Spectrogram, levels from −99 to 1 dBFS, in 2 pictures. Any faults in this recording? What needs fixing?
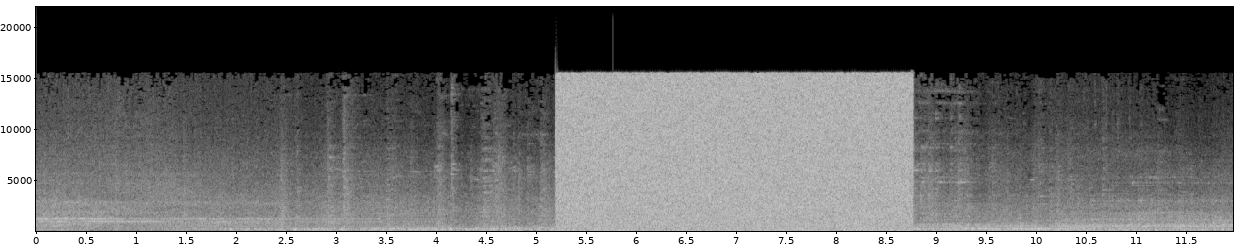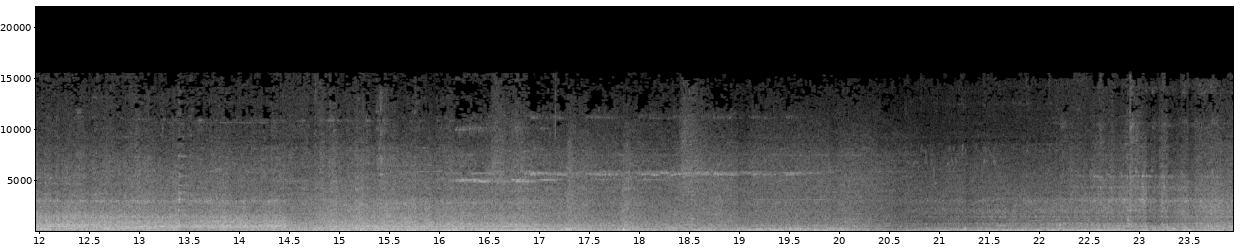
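From 5.20 to 8.77 s there's a wrong sample width fault: loud noise with the real sound buried underneath, slowed to 0.667 times speed and pitch, which fits 24-bit packed samples being read as 16-bit and mashing neighbouring bytes together. Check the reader's sample format matches the writer's.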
